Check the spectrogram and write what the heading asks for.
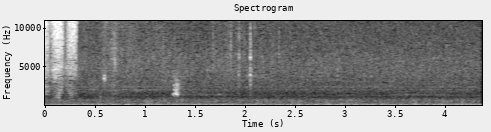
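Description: Near silence: room tone, with a faint click at the very start and another, fainter one about a second later.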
